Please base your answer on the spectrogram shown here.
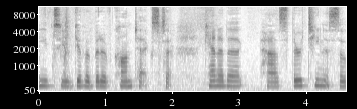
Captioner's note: speaking French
